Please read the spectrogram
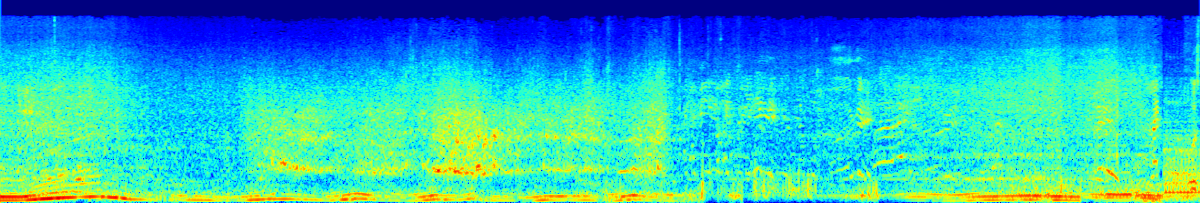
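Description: Polaris Slingshot three-wheeler revving hard as it spins its rear tyre through a turn, the engine pitch rising and falling again and again. Tyre squeal and skidding come through in the middle.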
